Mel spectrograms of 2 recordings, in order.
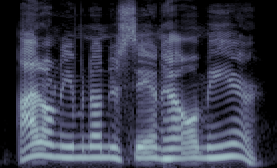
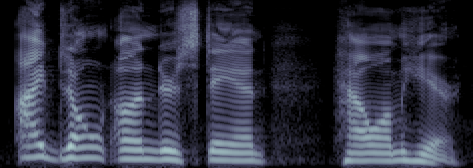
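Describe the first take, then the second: First: Raised, wondering self-quote; mild amazement. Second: Slow, spaced-out self-quote; slow emphasis. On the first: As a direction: marvel at it, pitched up a little. Retells his own amazement. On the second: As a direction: weigh each word, pausing before HOW. Repeats it slowly for emphasis. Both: Retold or imitated.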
